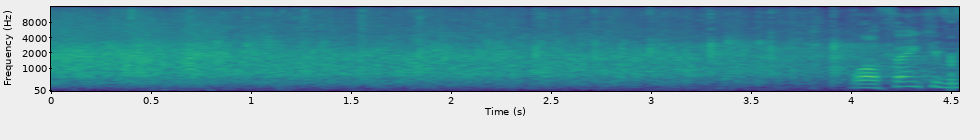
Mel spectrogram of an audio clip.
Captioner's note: applause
